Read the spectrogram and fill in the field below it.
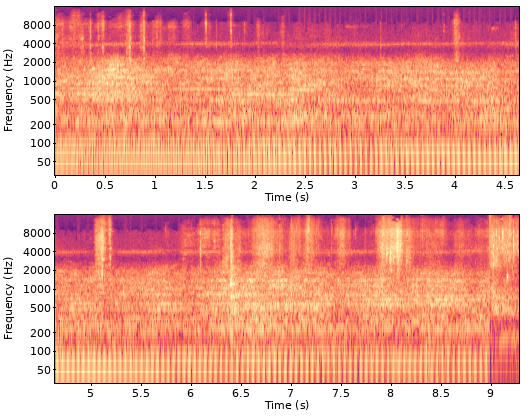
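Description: A low, steady rumble of a helicopter passing overhead, filling the whole clip, with faint scattered clicks and rustles nearby.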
